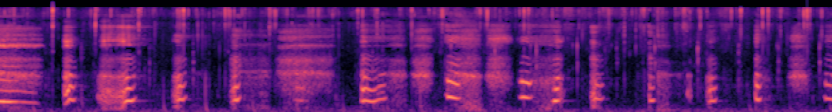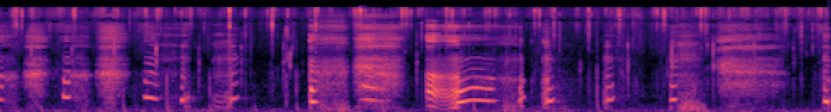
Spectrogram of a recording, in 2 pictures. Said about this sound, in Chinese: 一听到姐姐的娇喘，你的喘息就开始变粗了，真是个小色鬼呢。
